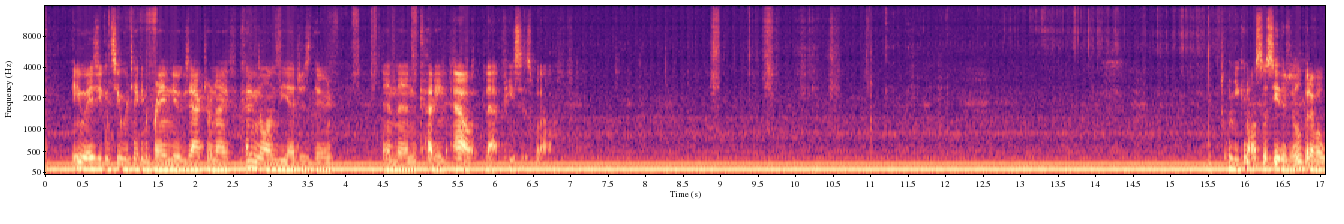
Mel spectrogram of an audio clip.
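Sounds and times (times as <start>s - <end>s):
steady low hum: 0.0s - 17.0s
knife cutting paper: 8.8s - 11.9s, 13.2s - 15.8s.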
